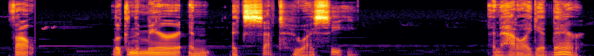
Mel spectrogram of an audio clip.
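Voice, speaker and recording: Deep-voiced man, sniffly from a cold. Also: steady tone, moderate pace, soft background music. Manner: earnest, reflective, with fillers and restarts. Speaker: podcast host reading daily recovery texts. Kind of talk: reading aloud then casual reflection.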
